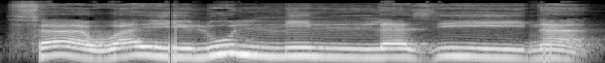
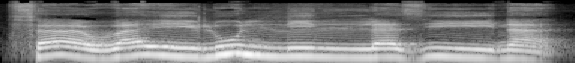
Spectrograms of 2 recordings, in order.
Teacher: Baxın, buradakı tənvindəki nun səsi ləmə çevrilir. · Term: idğam bilağunnə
